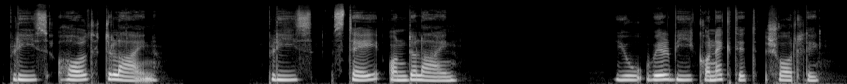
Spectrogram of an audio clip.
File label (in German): englisch tschechisch, Telefonansagen, weiblich; englisch-tchechisch; Sprecherin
